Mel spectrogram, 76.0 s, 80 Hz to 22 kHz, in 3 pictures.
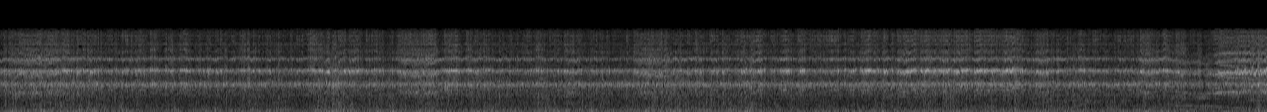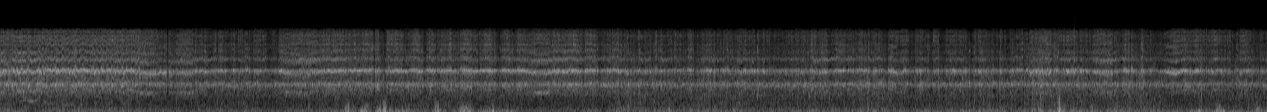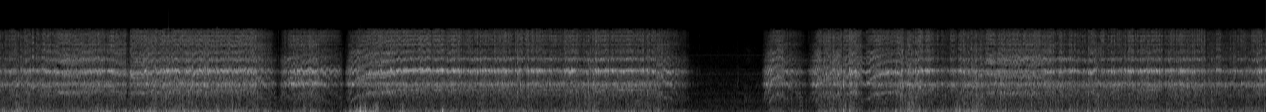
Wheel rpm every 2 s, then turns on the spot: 220, 230, 230, 230, 230, 240, 220, 230, 240, 230, 230, 230, 200, 190, 210, 230, 230, 240, 230, 230, 230, 230, 230, 230, 230, 230, 220, 190, 110, 190, 230, 220, 40, 80, 210, 220, 230, 230.
none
